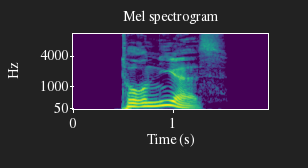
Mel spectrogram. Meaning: genitive singular of Turnier
- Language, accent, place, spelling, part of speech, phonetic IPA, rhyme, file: German, Germany, Berlin, Turniers, noun, [tʊʁˈniːɐ̯s], -iːɐ̯s, De-Turniers.ogg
